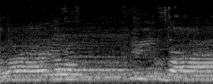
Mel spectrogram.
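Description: Several voices singing a Hindu devotional prayer together without instruments, in long held notes.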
